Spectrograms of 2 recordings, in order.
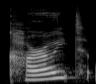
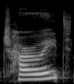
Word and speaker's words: charoite: The next stone is charoite or charoite, depends on where you're from, how you pronounce it, but it's spelled charoite.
